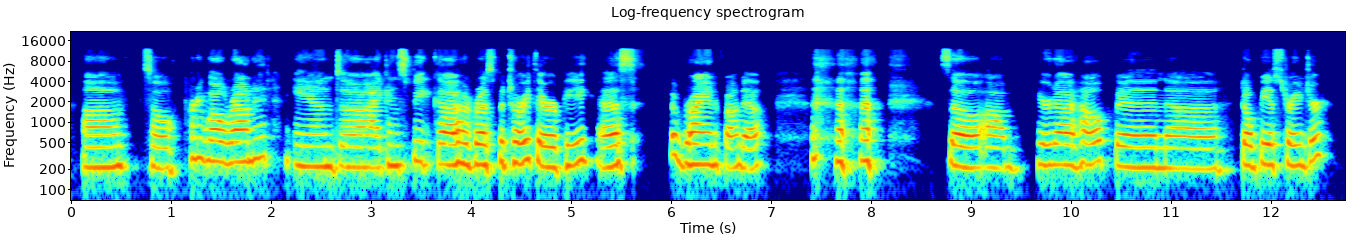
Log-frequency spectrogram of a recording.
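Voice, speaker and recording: In a Midwestern accent, a woman speaks very slowly with monotone, flat intonation and a fairly high pitch. Her tone is dark and mellow, and the background is quiet. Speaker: nurse executive. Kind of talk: self-introduction at staff meeting.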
